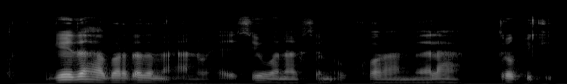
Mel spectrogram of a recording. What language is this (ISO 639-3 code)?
som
